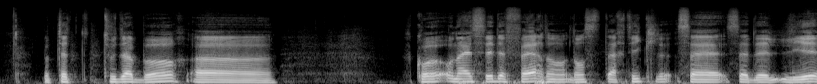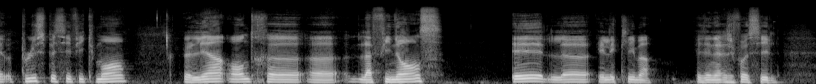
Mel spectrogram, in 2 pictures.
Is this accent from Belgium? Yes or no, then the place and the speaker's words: yes; Flanders, Belgium; French is a second language; Ouais, je suis flamand d'ailleurs. Voilà. C'est la première fois que je parle de cet article en français.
